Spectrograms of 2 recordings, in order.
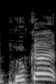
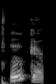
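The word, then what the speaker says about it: púca: differently but it's still puka right i would assume that's how it sounds uh because in ireland and uh gaelic all c's are all k's pronounced so they would still be puka because the first one's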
